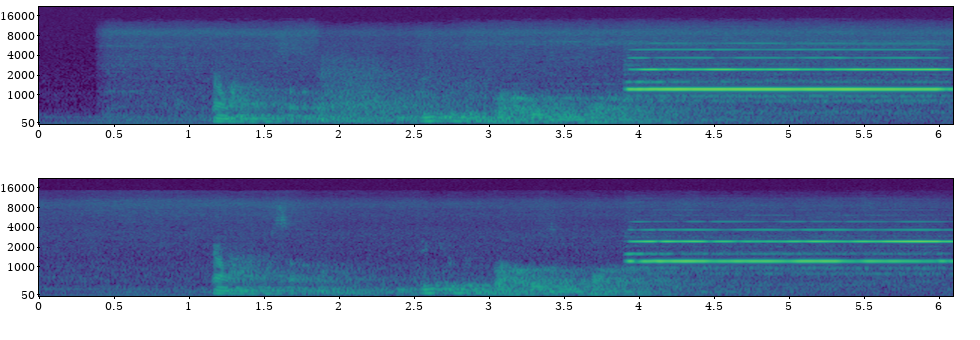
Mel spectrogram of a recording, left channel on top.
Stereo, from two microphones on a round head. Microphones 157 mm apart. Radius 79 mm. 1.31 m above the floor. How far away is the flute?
About 4 m.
